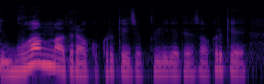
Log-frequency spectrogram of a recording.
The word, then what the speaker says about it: 무함마드: 여러분 우리가 어렸을 때는 이제 그 마호멧이라고 이렇게 배웠죠. 근데 이제 이건 영어식 발음이고요. 요즘은 이제 국제적으로 아랍식 원래 발음인 이 무함마드라고 그렇게 이제 불리게 돼서 그렇게 부르도록 하겠습니다.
